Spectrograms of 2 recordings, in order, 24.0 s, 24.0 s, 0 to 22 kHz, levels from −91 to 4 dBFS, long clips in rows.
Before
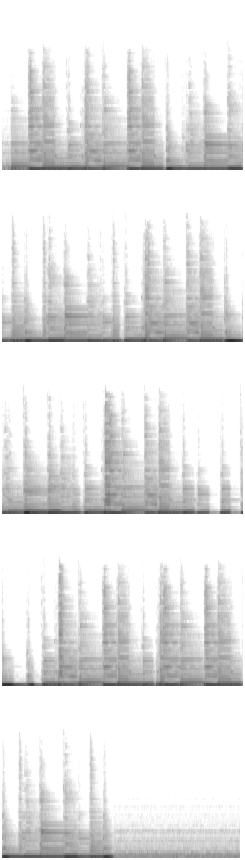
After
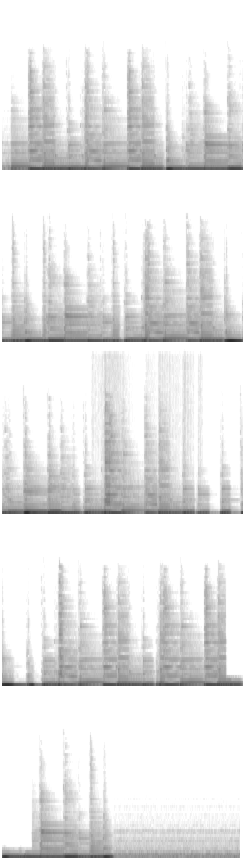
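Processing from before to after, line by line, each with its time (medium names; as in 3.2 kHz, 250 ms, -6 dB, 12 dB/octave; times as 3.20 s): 11.41–13.65 s: companding laws mixed up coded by A
14.80–18.20 s: comb of notches 480 Hz
18.93–19.87 s: steep low-pass 1 kHz 48 dB/octave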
